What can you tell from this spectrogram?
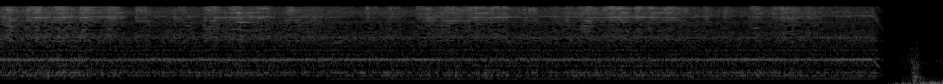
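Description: Table saw running with a steady whine while its blade rasps at the edge of a wooden disc being turned against it to cut a round wheel. The sound cuts off suddenly near the end.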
